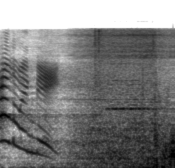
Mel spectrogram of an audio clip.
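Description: A voice trails off at the start, then a subway train's rumble builds through the second half, with a thin, steady wheel squeal over it.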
